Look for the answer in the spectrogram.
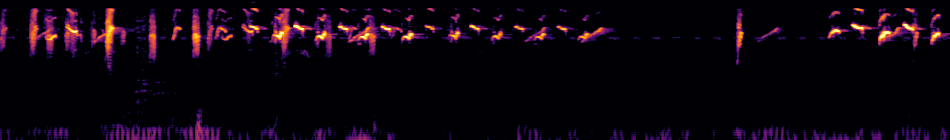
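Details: Flowerpecker in a busy burst of very high, squeaky, tumbling notes. It pauses briefly, then resumes the thin, rapid twittering, with a faint low hum beneath.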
